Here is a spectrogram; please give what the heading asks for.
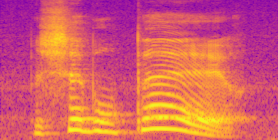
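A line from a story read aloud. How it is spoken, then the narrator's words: Theatrical exclamation. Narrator (French): à bout d'éloquence, elle s'écrie, comme au 5e acte d'un drame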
